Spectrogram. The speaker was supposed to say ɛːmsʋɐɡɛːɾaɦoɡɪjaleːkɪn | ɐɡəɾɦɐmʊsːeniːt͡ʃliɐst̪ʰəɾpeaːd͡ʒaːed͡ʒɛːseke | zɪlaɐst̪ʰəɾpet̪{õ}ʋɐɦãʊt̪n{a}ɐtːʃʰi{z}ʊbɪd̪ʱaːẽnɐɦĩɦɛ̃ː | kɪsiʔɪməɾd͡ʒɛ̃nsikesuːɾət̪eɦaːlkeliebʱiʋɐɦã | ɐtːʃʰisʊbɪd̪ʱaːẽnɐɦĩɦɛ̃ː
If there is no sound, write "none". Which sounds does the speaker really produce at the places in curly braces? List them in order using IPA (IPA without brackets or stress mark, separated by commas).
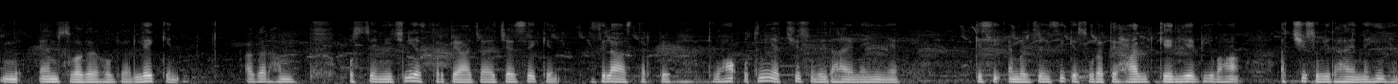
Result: o, i, s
